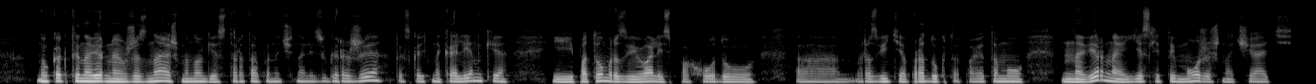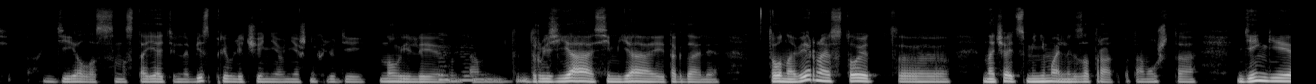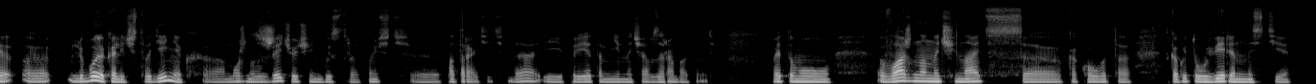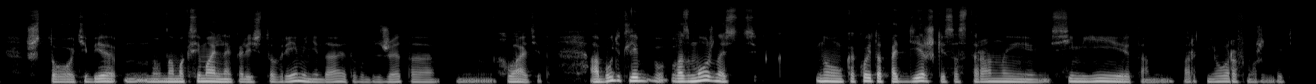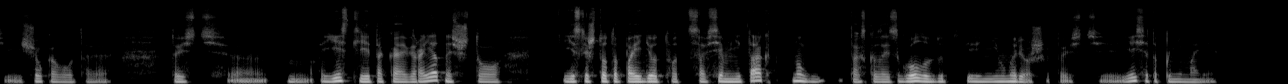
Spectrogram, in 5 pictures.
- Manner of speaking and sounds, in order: none
- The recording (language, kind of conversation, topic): Russian, advice, Какие сомнения у вас возникают перед тем, как уйти с работы ради стартапа?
